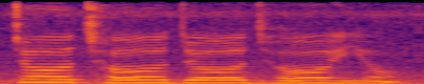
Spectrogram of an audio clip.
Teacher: च बोलते समय जीभ की नोक तालु को छूती है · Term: तालव्य व्यंजन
